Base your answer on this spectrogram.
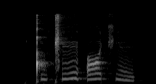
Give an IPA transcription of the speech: ǃ ũ ǁ ẽ ʔ ɒ t͡ʃ ẽ

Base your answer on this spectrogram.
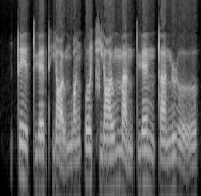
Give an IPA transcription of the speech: t̪ e˥˩ ɪ̯ t̪ ɥ ɛ˧˥ t̪ʰ j ɑ̰˨˩ ʊ̯ n̪ w ɑ˦ ŋ p ɤ˥˩ t͡ɕ j ɑ˧˥ ʊ̯ m a̰˨˩ n t̪ ɥ ɛ˥˩ n t̪ a˧˥ n ɻ ɤ̰˨˩˦

